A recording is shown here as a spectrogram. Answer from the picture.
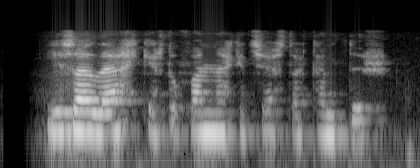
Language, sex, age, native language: Icelandic, female, 12, Icelandic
